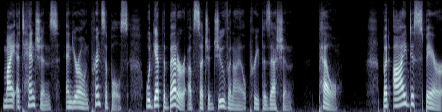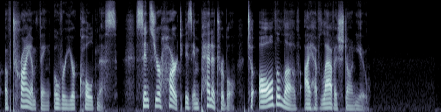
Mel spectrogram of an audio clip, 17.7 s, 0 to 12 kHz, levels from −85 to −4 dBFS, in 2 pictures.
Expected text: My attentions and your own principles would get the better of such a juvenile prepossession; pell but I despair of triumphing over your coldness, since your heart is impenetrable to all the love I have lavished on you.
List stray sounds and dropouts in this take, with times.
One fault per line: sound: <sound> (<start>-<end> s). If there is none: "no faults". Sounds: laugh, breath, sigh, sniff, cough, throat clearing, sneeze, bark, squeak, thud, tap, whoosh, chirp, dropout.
no faults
